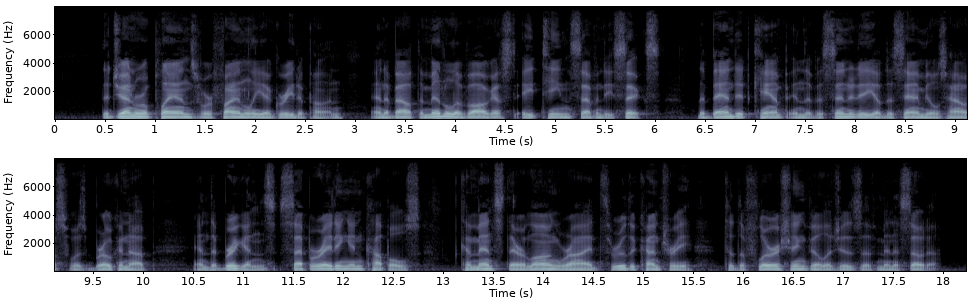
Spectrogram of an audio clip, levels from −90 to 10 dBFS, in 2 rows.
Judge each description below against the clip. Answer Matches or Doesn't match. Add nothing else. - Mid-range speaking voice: Doesn't match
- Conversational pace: Matches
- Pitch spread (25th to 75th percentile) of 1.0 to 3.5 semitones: Doesn't match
